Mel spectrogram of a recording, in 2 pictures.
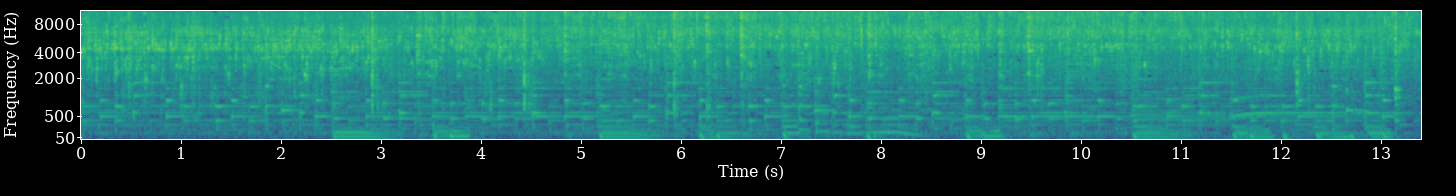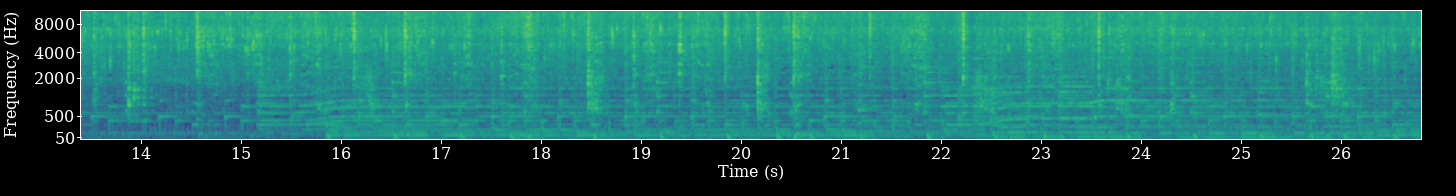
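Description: Garlic and onion sizzling in hot oil in a wok, then sliced squid balls tipped in and frying as they are stirred. Background music plays underneath, its bass heavier from about halfway through.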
